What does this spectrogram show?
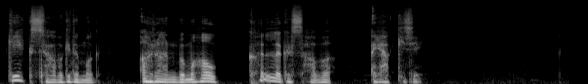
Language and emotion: Manipuri, fearful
